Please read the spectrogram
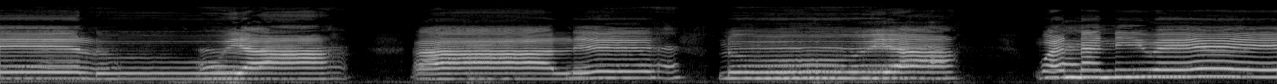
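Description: A woman singing a worship chorus unaccompanied, in four long held phrases with short breaks between them.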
